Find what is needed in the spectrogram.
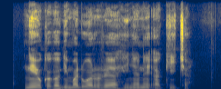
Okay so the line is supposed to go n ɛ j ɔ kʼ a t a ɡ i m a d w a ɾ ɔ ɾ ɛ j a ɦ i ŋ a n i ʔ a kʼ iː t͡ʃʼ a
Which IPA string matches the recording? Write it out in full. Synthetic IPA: ŋ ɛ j ɔ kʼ a k a ɡ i m a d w a ɾ ɔ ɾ ɛ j a ɦ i ɲ a n ɛ ʔ a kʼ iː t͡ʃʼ a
